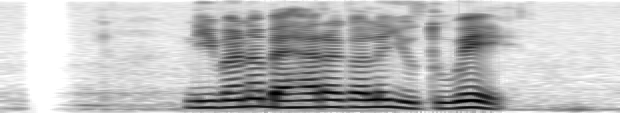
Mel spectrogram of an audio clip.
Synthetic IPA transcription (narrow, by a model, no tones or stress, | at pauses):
niʋənəbæɦæɾəɡələjut̪uʋeː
